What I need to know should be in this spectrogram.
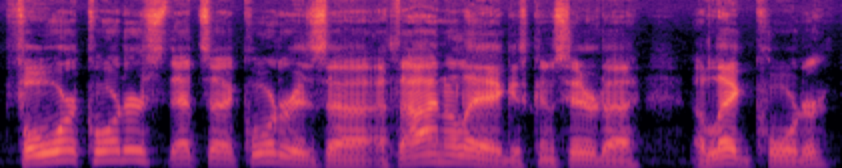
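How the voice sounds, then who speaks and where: A man's voice: mid-range voice, normal speed, dry recording. A man with a mid-range voice hosts a casual outdoor cooking vlog. He talks in a folksy, rambling way, thinking aloud as he works. The sound is dry and close, picked up by the camera he holds. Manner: folksy, chatty, thinks aloud while working. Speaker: home cook and channel host. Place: outdoor cook shack. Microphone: handheld camera.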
